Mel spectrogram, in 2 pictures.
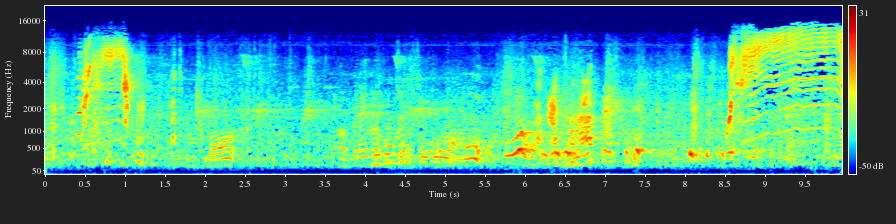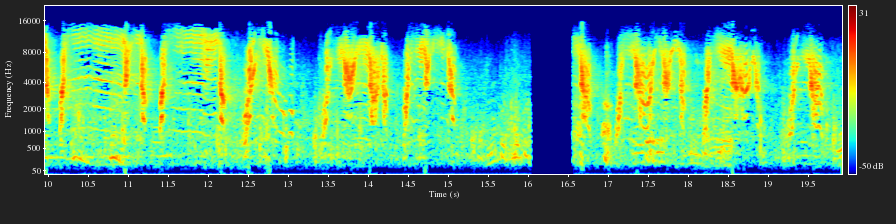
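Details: Monkey Rainbow, very angry, protecting Lucie from Kachoy: quieter chatter at first, then from the middle a run of loud, shrill, harmonic screams in rapid bursts, with a short silent gap near the end.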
